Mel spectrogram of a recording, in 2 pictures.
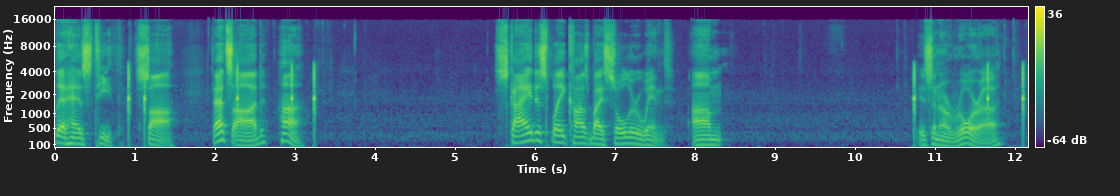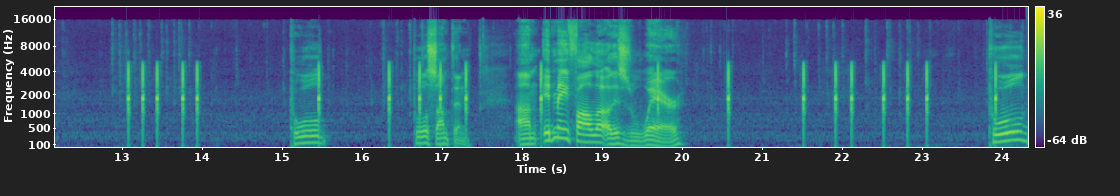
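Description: A man speaks calmly and thoughtfully, close to a microphone, with pauses.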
